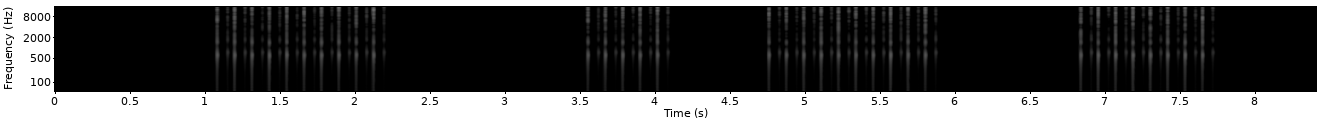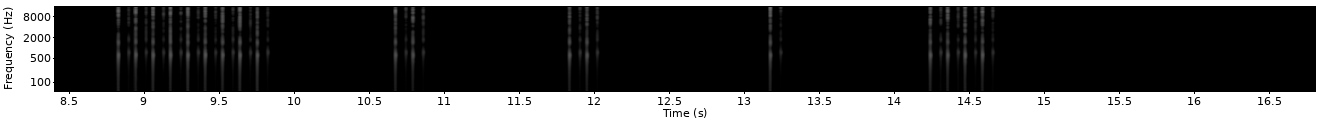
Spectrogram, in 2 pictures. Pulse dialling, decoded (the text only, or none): 0 5 0 8 9 2 2 1 4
